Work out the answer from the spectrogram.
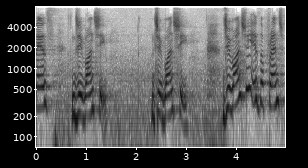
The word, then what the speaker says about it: Givenchy: you what do you think it should be pronounced as Givenchy or given sheep both are wrong the right pronunciation is Givenchy Givenchy Givenchy is a French brand and it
